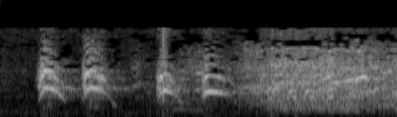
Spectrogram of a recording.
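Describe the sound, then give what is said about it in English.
A dog named Fletcher, shut in a closet in a hotel, barks four times in a quick, uneven series, the sharp yaps fairly loud, followed by a muffled, noisy wash of background sound. “Just as I thought, you do have a dog in here. He's in that closet.”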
